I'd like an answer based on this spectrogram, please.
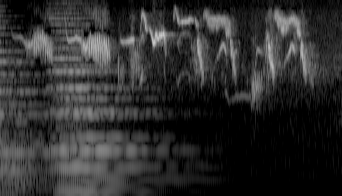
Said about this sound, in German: auf einem Ast vor dem Fenster saß er, Mozarts Star, und zwitscherte ihnen fröhlich zu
